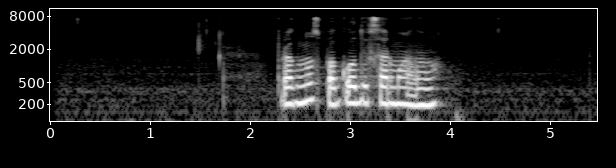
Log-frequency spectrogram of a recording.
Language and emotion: Russian, neutral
